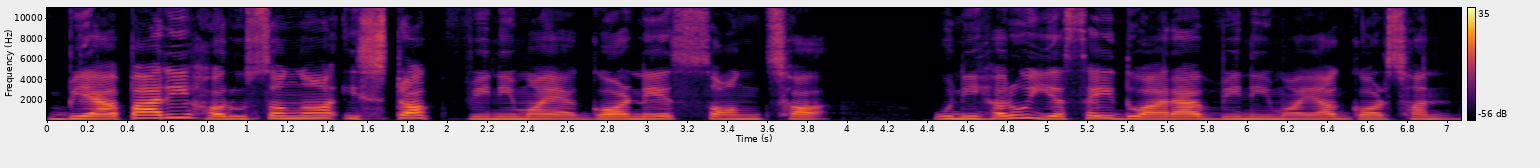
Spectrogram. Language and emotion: Nepali, neutral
